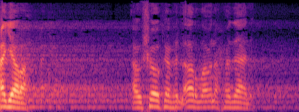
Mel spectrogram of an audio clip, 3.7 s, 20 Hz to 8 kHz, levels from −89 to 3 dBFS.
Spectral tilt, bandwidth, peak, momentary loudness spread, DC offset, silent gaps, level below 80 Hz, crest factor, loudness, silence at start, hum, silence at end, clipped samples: -6 dB/octave; 8 kHz; 0 dBFS; 19 LU; under 0.1%; none; -56 dBFS; 18 dB; -19 LUFS; 0 s; none; 0 s; under 0.1%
